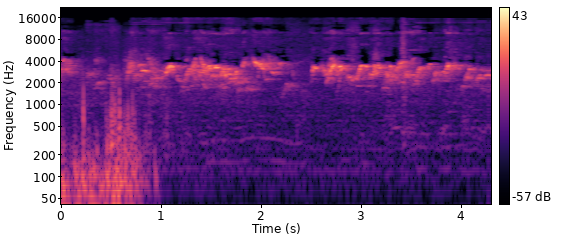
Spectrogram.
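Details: Red-whiskered bulbul in competition singing, Vietnam: loud thumps at first, then a flowing run of chirpy, whistled warbles, pausing briefly midway before resuming over faint music.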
